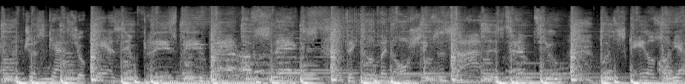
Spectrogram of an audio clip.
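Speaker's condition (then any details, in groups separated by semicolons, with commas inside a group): No condition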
